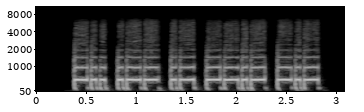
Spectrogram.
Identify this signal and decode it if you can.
Morse code, heard as a keyed tone, about 27 wpm, 480 Hz. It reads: DWAQK
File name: FreeFiles / CW-practice / 25WPM-side2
